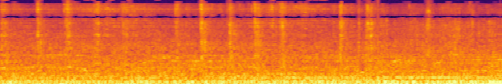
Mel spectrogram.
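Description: Hands scrape through soil.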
